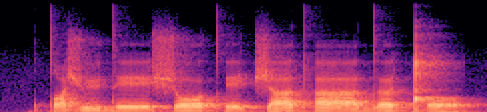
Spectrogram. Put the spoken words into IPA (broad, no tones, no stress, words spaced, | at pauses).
tˤɐʒydeː ʃɔ tʼet͡ʃatʼaː dɐǃʼɔ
